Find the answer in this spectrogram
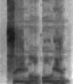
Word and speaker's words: xenofobia: Xenofobia con X, xenofobia, pero se pronuncia xenofobia, es el odio que se le tiene a una persona por ser extranjera.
